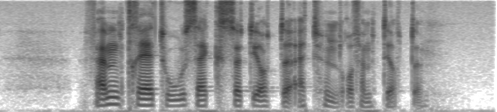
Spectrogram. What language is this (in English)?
Norwegian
